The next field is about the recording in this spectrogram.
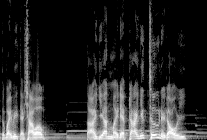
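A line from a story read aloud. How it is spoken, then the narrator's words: Proud loud laughter. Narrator (Vietnamese): Hai Bình được nước tự hào, cao giọng cười to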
